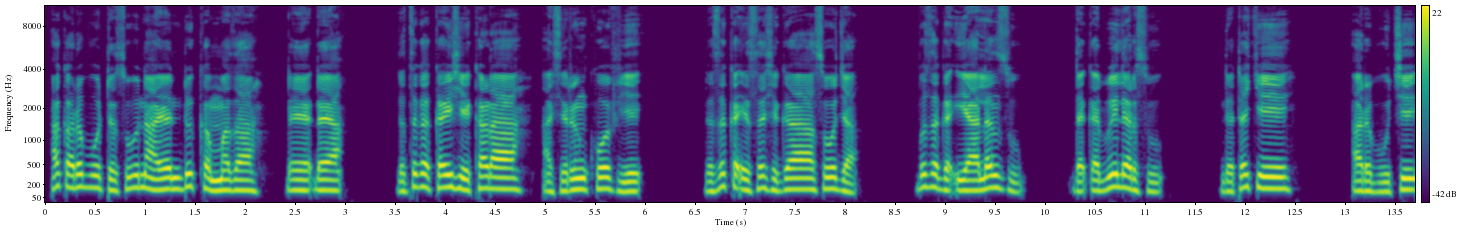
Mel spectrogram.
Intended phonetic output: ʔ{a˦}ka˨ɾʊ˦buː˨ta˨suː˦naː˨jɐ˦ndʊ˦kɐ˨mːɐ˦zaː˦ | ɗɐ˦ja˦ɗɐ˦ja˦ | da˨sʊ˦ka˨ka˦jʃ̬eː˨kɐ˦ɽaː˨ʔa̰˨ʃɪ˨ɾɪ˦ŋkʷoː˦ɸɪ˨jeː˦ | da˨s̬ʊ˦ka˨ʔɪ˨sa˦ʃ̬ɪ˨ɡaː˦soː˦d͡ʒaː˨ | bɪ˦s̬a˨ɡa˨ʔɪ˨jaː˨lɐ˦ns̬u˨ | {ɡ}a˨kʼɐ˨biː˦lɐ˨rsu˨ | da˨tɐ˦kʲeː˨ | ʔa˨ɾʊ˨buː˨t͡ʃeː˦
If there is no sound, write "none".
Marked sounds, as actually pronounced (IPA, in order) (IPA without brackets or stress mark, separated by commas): a˦, d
